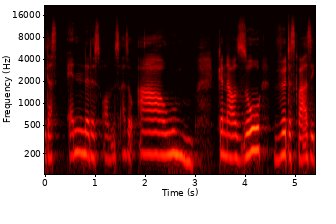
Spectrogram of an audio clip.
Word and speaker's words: Om: Und tatsächlich wird das Om auch eigentlich Aum ausgesprochen. Also quasi dieses A, wir machen den Mund auf, wir beginnen, das Universum beginnt, wir beginnen unser Leben mit einem A, mit einem Schrei.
